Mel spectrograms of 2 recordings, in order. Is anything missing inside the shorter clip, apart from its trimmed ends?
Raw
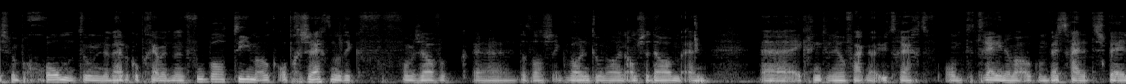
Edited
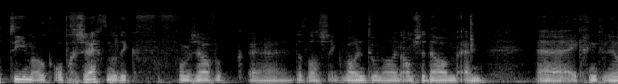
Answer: no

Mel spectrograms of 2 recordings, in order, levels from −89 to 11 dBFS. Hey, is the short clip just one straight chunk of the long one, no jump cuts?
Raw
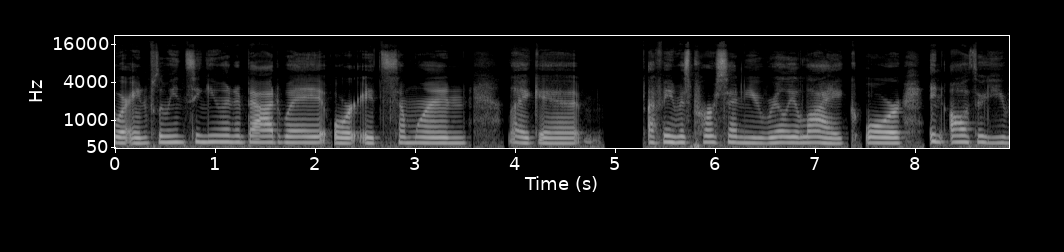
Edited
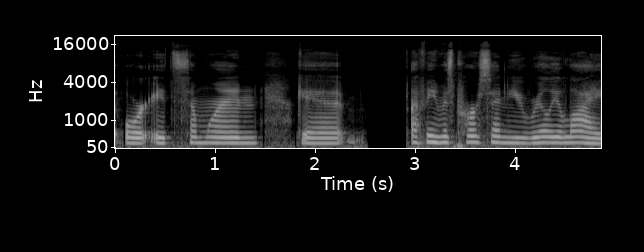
no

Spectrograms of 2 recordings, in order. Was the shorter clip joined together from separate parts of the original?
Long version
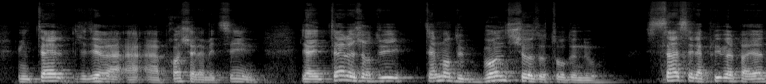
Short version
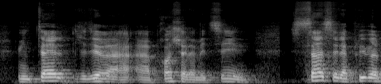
yes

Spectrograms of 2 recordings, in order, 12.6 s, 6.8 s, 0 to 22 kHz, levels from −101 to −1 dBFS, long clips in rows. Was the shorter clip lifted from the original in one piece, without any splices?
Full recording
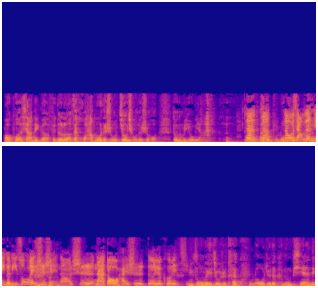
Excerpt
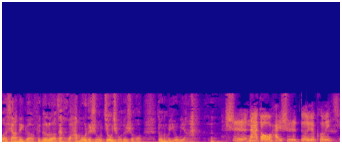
no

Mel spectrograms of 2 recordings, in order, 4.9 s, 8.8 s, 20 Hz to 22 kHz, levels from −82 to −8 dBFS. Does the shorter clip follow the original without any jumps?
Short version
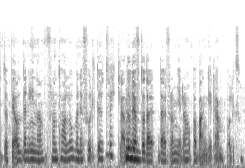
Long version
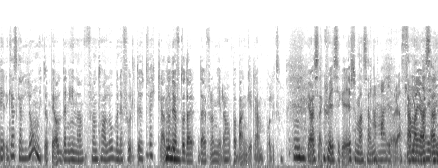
yes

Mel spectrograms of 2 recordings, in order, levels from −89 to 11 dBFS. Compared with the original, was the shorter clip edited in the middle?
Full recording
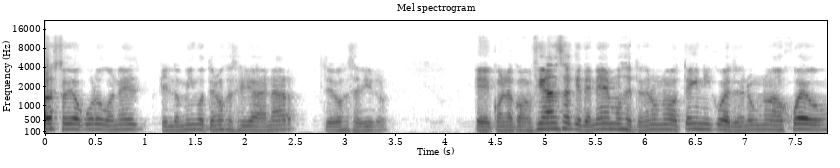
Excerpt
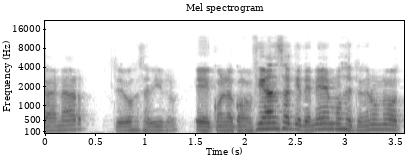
yes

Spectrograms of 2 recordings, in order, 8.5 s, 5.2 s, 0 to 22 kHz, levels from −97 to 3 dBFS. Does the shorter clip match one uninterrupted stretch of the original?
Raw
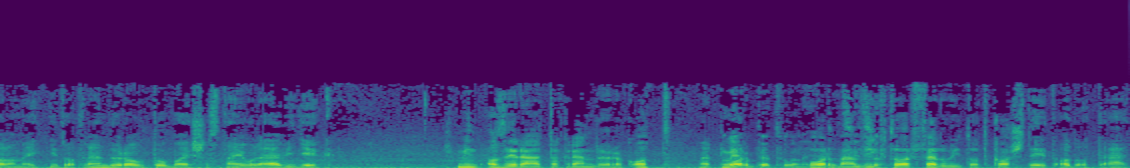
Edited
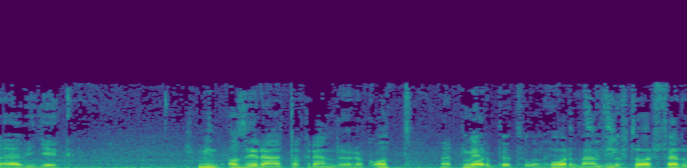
yes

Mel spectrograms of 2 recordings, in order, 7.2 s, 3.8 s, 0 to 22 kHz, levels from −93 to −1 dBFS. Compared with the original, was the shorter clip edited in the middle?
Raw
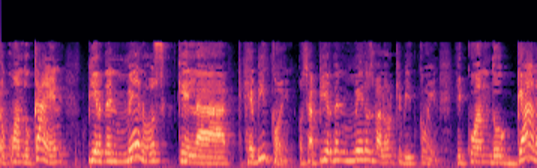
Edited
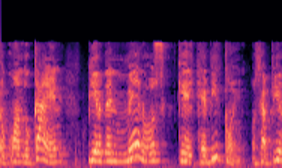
yes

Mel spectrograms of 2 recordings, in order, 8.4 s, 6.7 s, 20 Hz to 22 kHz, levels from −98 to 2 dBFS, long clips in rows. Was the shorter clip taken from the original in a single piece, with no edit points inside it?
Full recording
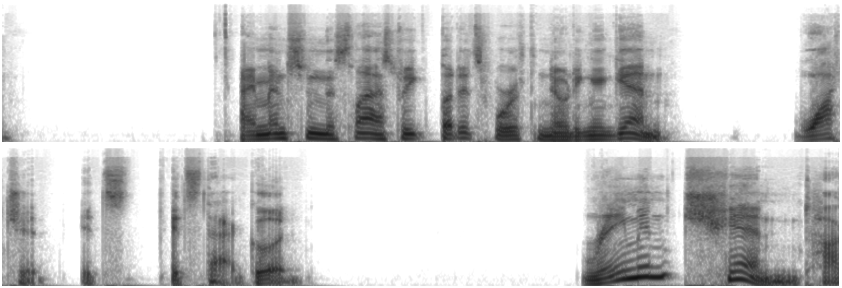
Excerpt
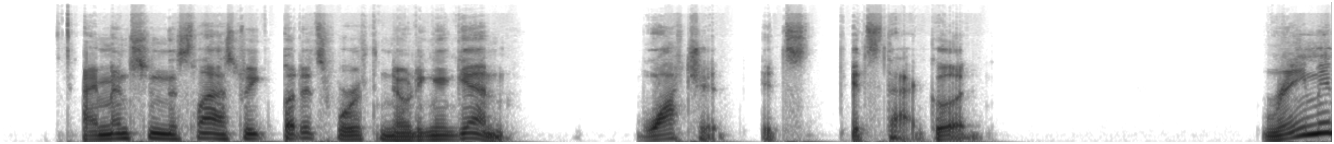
yes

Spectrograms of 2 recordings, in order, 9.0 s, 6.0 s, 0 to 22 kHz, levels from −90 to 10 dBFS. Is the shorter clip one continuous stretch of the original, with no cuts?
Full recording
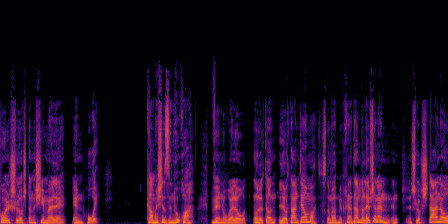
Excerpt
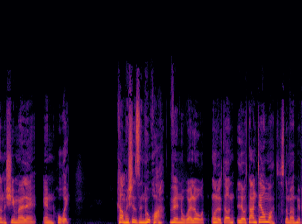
no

